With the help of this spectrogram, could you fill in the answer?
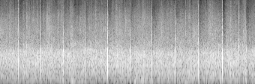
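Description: An audience applauds steadily, a dense wash of clapping with one nearby pair of hands beating out sharp, evenly spaced claps on top. No one speaks.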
